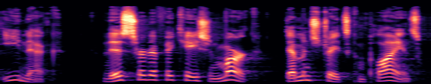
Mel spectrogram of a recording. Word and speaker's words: ENEC: are qualified to issue enec certification commonly pronounced as e-neck this certification mark demonstrates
